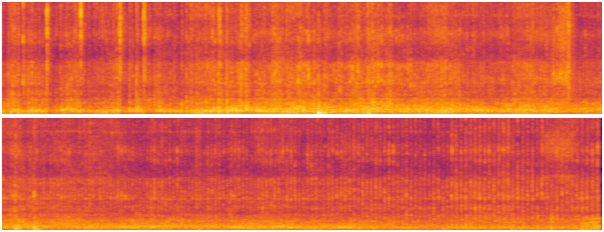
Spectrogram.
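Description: Two Beyblade Burst spinning tops, Z Achilles and Winning Valkyrie, whirring steadily as they spin in a plastic stadium. They clack sharply as they clash several times in the first second or so, with a louder hit about three seconds in.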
